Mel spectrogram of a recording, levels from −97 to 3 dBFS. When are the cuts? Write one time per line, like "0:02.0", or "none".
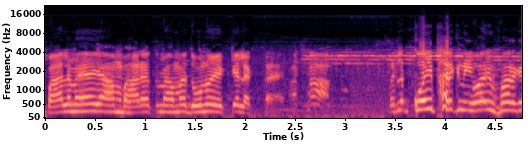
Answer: none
